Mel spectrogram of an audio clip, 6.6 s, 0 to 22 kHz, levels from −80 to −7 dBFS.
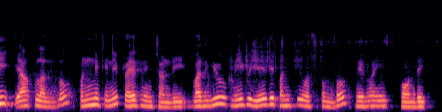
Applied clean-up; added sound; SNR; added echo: neural mask model DeepFilterNet 3.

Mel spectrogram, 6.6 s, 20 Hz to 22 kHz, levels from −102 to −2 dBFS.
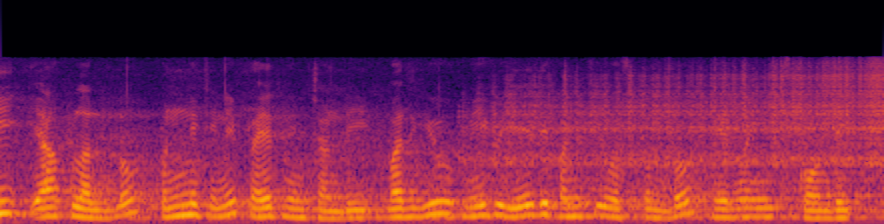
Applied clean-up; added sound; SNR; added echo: none; Coin (dropping); 17 dB; none.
